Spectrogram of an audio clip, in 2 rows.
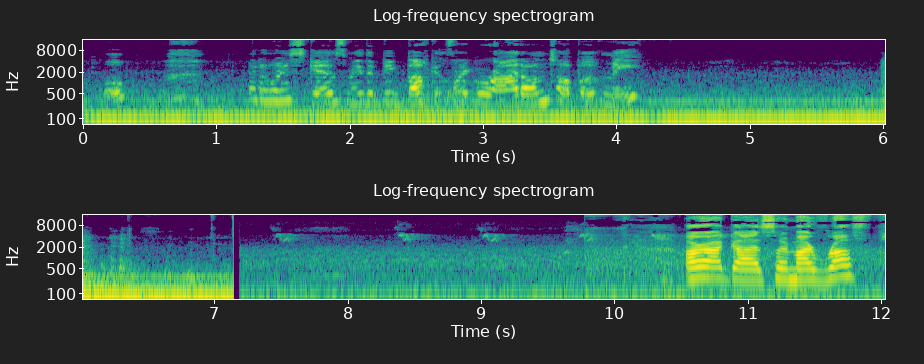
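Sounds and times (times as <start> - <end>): heavy machinery engine rumbling: 0.0 - 7.2
steady hum: 0.0 - 7.2.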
